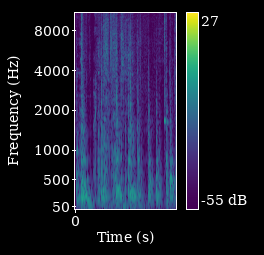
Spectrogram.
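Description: A cleaver chops on a wooden board.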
